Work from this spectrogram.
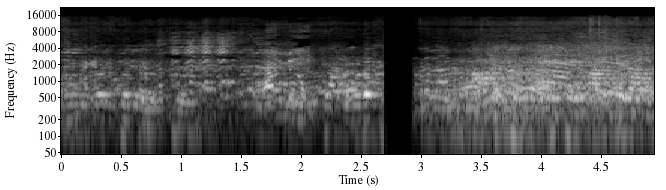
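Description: A ram goat bleats amid chattering people at a busy cattle market, its calls mixed into near, loud overlapping talk with a brief pause before the crowd noise resumes.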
